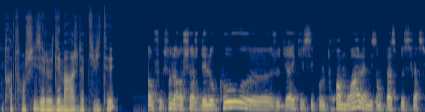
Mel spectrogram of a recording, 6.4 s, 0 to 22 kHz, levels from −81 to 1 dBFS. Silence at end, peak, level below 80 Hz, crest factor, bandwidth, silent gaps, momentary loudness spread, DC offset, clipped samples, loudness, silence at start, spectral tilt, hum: 0 s; -8 dBFS; -66 dBFS; 16 dB; 13.5 kHz; none; 10 LU; under 0.1%; under 0.1%; -26 LUFS; 0.05 s; -7.5 dB/octave; none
